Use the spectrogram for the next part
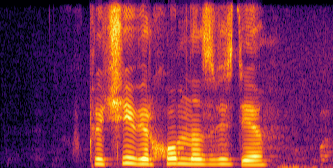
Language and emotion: Russian, neutral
